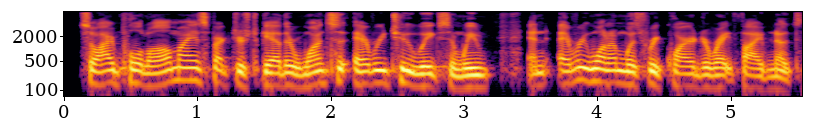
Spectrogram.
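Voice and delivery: ordinary talk, nothing marked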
